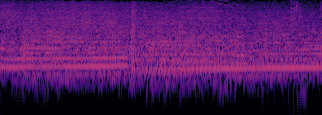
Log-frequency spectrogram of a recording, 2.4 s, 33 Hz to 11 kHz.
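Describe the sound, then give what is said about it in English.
A McLaren race car from Inception Racing, number 70, drives down a race track with a steady, sustained engine drone. Its pitch stays level apart from a brief shift about a third of the way in. “Sitting in behind, the Inception McLaren driving down the middle of the road like a safety car.”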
